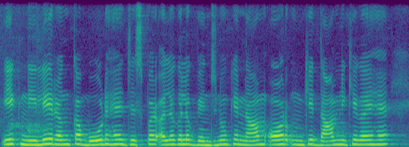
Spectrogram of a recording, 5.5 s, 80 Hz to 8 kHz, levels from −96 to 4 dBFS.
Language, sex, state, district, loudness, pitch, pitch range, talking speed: Hindi, female, Gujarat, Valsad, -13 LUFS, 235 Hz, 225-245 Hz, 210 wpm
